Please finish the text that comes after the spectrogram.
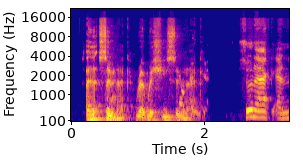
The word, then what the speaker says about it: Sunak: How do you pronounce his name? Sunak, Rishi Sunak.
